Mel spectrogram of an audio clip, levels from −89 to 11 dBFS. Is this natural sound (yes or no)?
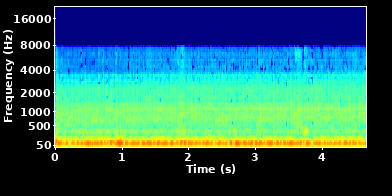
no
